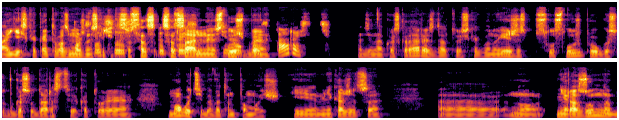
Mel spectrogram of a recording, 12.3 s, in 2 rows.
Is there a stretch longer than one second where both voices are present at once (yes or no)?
yes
